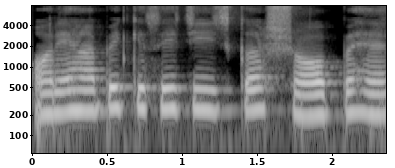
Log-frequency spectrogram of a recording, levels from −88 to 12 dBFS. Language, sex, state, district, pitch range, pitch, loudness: Hindi, female, Bihar, Patna, 210-245 Hz, 230 Hz, -16 LUFS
